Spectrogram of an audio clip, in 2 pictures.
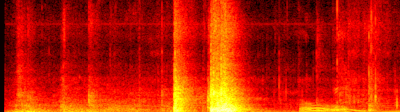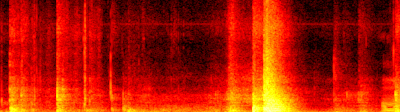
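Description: Skateboard striking a wooden floor: two loud double knocks, one about two seconds in and one near seven seconds, with lighter knocks of the board in between.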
